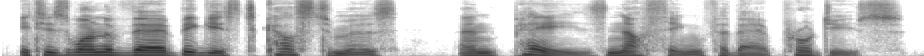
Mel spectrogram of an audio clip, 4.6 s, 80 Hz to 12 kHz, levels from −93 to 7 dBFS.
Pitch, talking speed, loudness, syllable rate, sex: 125 Hz, 170 wpm, -20 LUFS, 4.9 syllables/s, female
